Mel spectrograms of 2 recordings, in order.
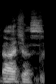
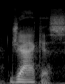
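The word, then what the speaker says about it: Jacas: I always Akis. Yeah, Akis. Okay, Akis. The J is silent. I pronounced it previously as Jackus, and there we got in trouble for that one.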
